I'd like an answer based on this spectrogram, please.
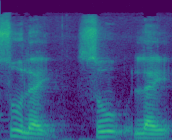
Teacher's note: واتبعوا ما تتلو الشياطين على ملك سليمان، सुलई सुलई यहाँ थोड़ा सीन पर जो जम्मा है इसको थोड़ा सा खींच कर पढ़ना होता है, चूँकि ये दो हरकत जो है हरकत जम्मा और कसरा थोड़ी सी खींच कर पढ़े जाते हैं अगर इनकी रियायत हो जाए।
